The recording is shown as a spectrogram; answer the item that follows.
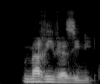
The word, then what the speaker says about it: Marie Versini: Welche Filmfigur wurde für die im November verstorbene Französin Marie Versini, Moment, die Betonung ist falsch, Marie Versini ist mir scheißegal.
